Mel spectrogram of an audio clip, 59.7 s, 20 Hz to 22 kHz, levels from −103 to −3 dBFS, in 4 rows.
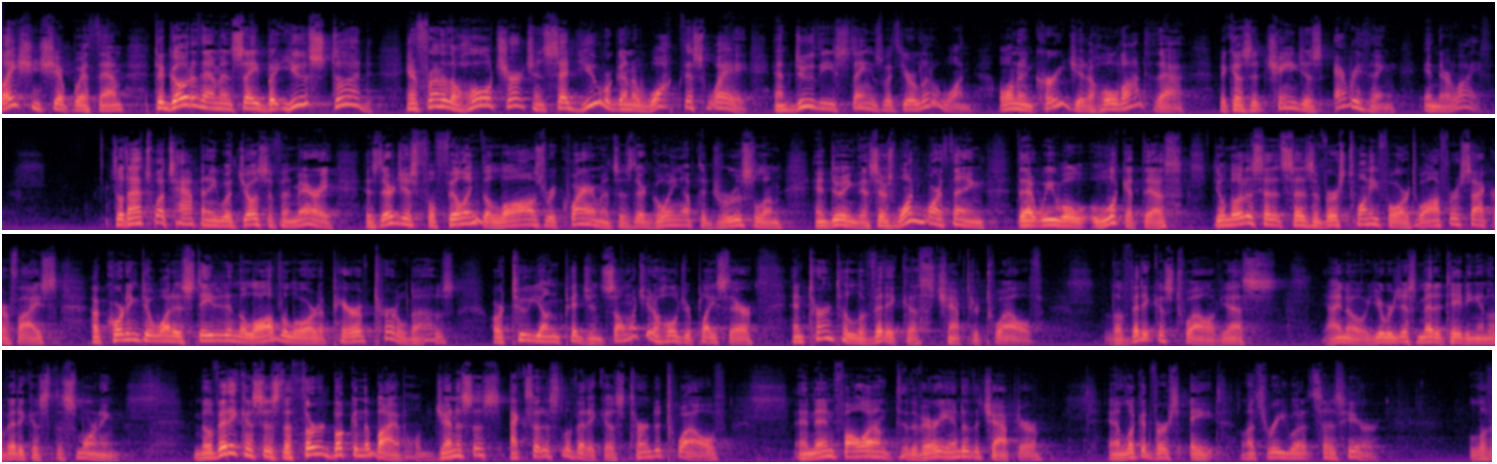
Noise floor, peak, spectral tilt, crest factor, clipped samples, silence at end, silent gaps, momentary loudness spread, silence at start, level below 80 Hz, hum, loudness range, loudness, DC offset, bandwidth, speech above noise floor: -70 dBFS; -12 dBFS; -5.5 dB/octave; 22 dB; under 0.1%; 0 s; none; 13 LU; 0 s; -70 dBFS; none; 8 LU; -35 LUFS; under 0.1%; 15 kHz; 36 dB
